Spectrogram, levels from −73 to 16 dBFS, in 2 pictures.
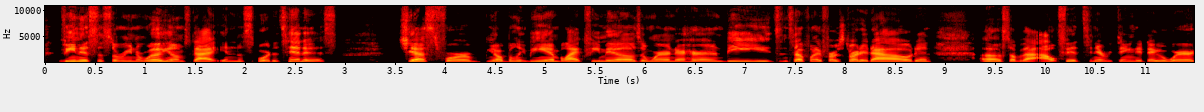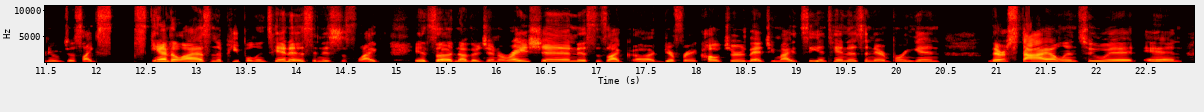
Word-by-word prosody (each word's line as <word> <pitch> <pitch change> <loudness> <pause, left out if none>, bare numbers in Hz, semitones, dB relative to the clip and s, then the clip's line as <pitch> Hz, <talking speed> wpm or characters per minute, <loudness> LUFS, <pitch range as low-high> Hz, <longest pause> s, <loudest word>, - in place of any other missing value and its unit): Venus 165 +1 +2
and 160 - -9
Serena 155 -2 -5
Williams 185 -4 +1
got 145 -1 +5
in 150 -2 -10
the 135 - -12
sport 160 +2 -5
of 135 - -13
tennis 160 -10 -1 0.6
just 155 -2 +3
for, 150 -4 -2
you 160 - -12
know, 140 - +1
bl 145 +4 -7
being 160 -1 0
Black 150 +2 +2
females 155 -2 -1
and 145 - -6
wearing 150 +1 -1
their 150 - +1
hair 155 -1 -1
in 145 - -10
beads 160 -1 -3
and 165 - -15
stuff 165 -3 +1
when 165 - -1
they - - -4
first 160 -1 -3
started 170 -3 +1
out 150 -1 +5
and, 140 -2 -6 0.5
uh, 140 -2 +1
some 145 - -4
of - - -13
the - - +5
outfits 155 0 -1
and 150 - -5
everything 160 +2 -6
that 150 0 -7
they 145 - -1
were 150 - -5
wearing, 150 -1 0
they 140 - -10
were 145 - -12
just 150 +1 -7
like - - -2
s - - -3 0.2
scandalizing 160 -1 +5
the 150 - -6
people 165 -5 -7
in 135 - -10
tennis. 190 - +2
And 150 - -11
it's 145 -2 -1
just - - -11
like, - - -2 0.3
it's 140 +2 -4
another 150 0 +2
generation, 205 - +3
this 155 -1 -3
is 150 - -12
like 145 -2 +3
a 135 -2 -3
different 155 +1 -5
culture 180 -1 -1
that 160 0 +1
you 165 - -14
might 160 -1 -1
see 180 -2 -5
in 175 - -9
tennis 190 +1 -4
and 170 - -6
they're 160 +1 -2
bringing 155 +1 -6 0.5
their 155 +3 +6
style 170 +1 +6
into 180 +2 -5
it, 180 -1 0
and, 150 -2 -3
155 Hz, 210 wpm, -23 LUFS, 150-170 Hz, 0.6 s, their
